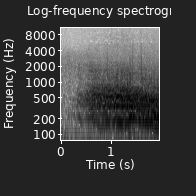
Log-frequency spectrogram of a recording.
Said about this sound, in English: As he entered the jungle, he came upon a lion. And an elephant.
